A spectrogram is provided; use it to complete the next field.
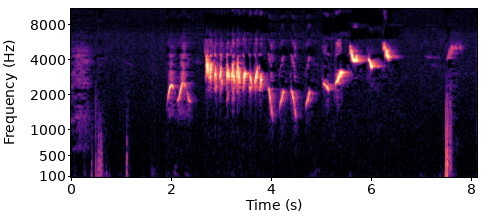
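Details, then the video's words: Greater green leafbird of Ngawi, East Java stock, billed as a vigorous national champion, delivers a varied whistled song of rapid chirps, downslurred notes and rising sweeps at shifting pitches, with a couple of low thumps before and after. "cucak ijo asli ngawi jatim"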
